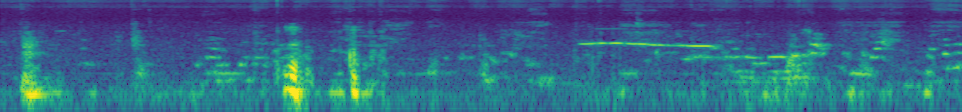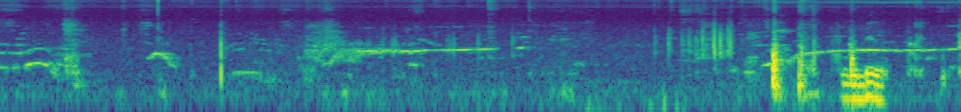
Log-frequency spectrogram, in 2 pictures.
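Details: Baby monkeys Moni and Mino, hand-reared at home, scared and angry at a new person filming them: thin whistled squeals, some rising then held steady, scattered through the clip among low human voices, thumps and indoor noise.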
